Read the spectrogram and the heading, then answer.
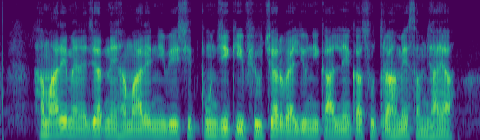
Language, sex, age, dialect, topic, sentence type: Hindi, male, 46-50, Hindustani Malvi Khadi Boli, banking, statement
